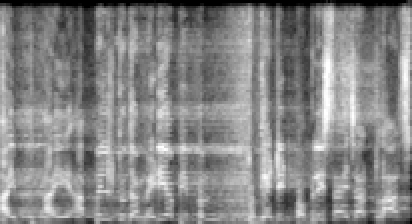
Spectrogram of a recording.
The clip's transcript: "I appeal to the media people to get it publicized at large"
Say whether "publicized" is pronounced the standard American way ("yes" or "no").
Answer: no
